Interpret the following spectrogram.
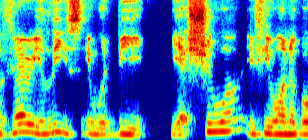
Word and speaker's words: Yeshua: 1550 okay and um the I um actually had the the Y sound so if you really wanted to say his name you would go with uh Yeshua or yua and you definitely would not say Jesus because again Jesus is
